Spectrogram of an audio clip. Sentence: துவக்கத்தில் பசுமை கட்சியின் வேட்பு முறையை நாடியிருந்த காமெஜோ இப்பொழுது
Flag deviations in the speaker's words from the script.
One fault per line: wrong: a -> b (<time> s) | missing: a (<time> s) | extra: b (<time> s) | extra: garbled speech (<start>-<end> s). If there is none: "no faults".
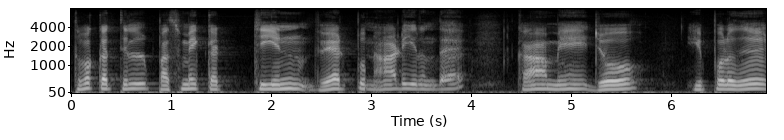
missing: முறையை (2.9 s)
